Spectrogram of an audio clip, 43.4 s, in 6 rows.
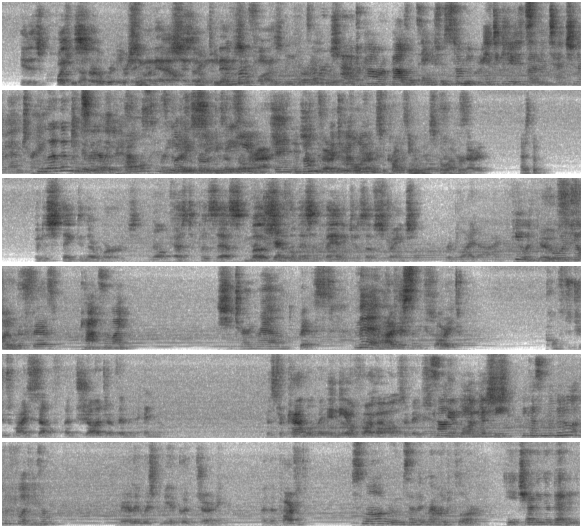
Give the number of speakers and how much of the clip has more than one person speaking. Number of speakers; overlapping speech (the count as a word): nine, about 45%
